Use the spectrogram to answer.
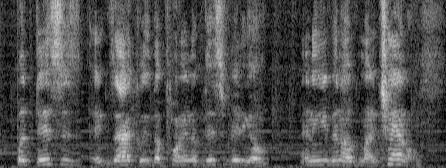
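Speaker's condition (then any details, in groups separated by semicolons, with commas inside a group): Cerebral palsy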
